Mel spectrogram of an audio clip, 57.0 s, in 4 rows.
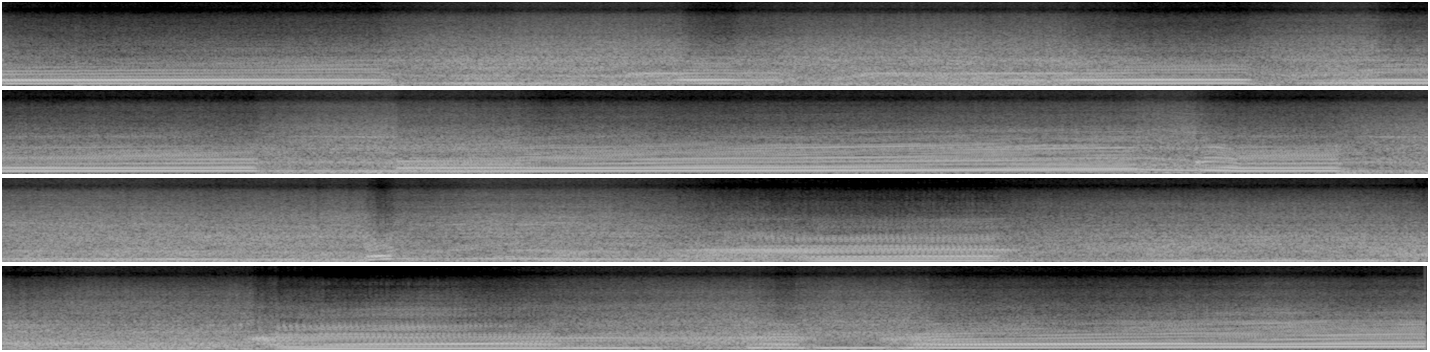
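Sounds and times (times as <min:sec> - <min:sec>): car engine accelerating through gears: 0:00.0 - 0:57.0
road and wind rush: 0:00.0 - 0:57.0.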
